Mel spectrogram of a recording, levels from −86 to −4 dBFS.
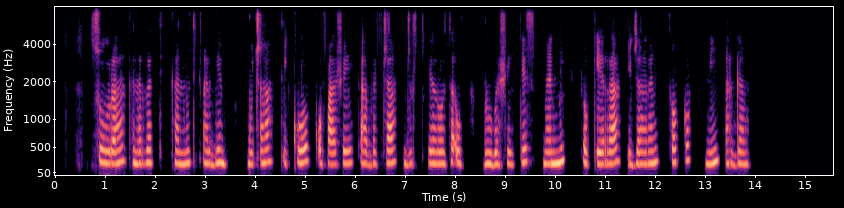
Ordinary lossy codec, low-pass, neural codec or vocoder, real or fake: Opus, 24 kbps; 7.2 kHz; none; real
